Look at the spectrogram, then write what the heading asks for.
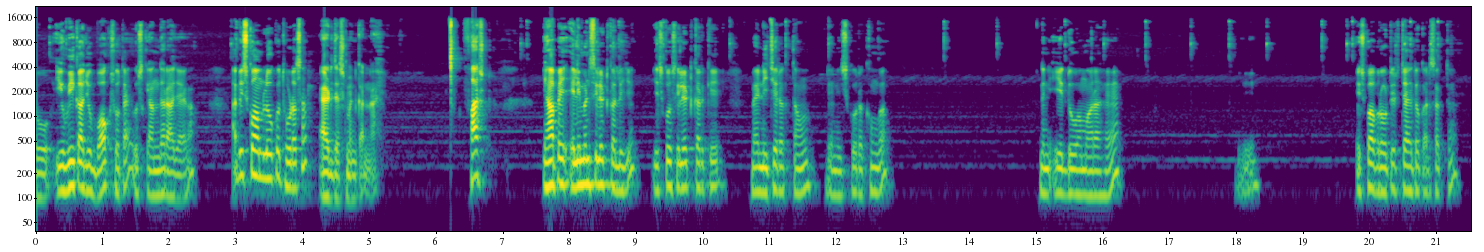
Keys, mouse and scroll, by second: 0.5 middle click, 2.9 click, 7.2 click, 8.7 double click, 9.3 click, 10.7 click, 12.2 click, 14.7 click, 16.3 click, 17.6 click, 18.7 click.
